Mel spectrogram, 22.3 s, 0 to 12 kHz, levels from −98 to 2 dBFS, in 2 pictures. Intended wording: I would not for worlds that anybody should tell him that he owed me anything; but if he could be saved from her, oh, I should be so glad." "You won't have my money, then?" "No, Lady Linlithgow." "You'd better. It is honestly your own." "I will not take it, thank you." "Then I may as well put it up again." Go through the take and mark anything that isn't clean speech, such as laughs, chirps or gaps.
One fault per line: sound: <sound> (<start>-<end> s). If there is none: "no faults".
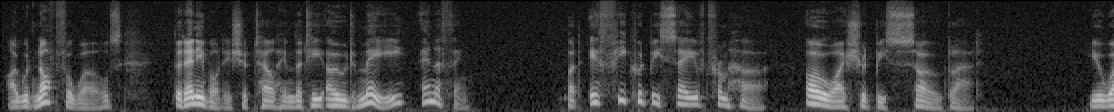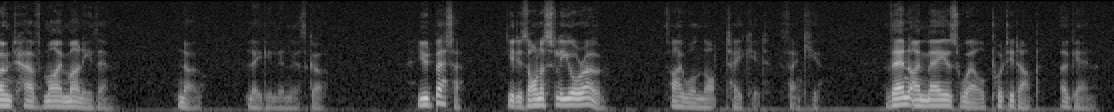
no faults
